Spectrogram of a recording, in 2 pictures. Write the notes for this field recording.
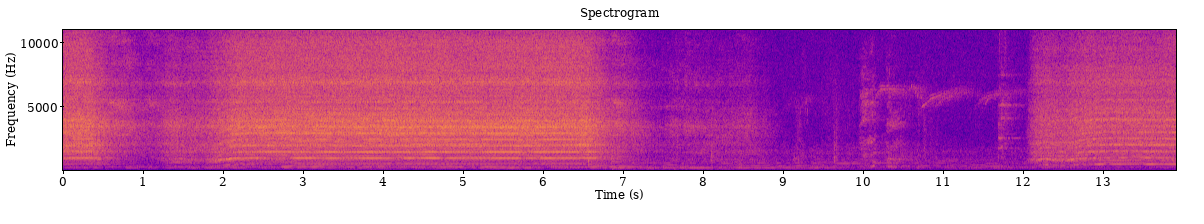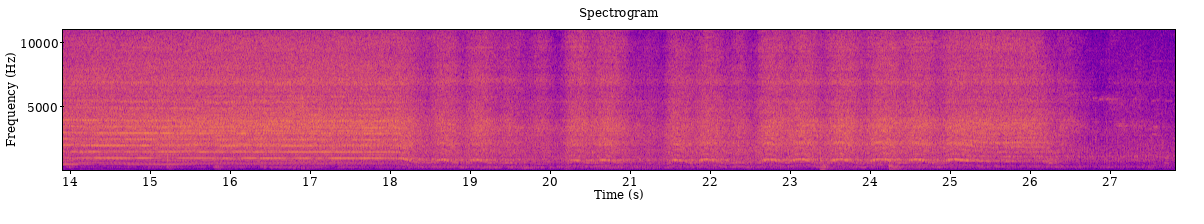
today is Lithuanias National Day. some concert heard in the distance and people still working at home...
